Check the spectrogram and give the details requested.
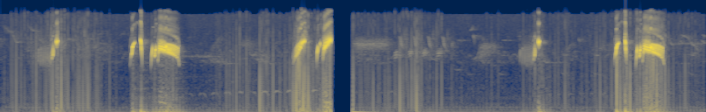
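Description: Willow Flycatcher giving its sneezy, buzzy two-part fitz-bew song, repeated several times at irregular intervals over a quiet background.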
